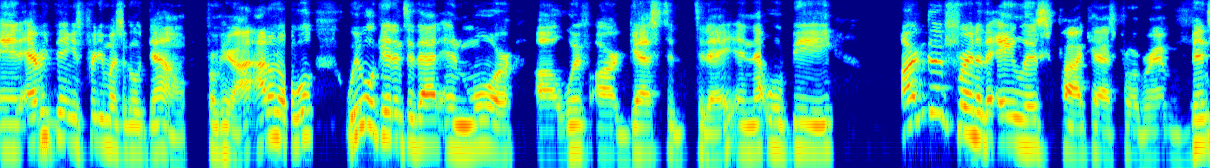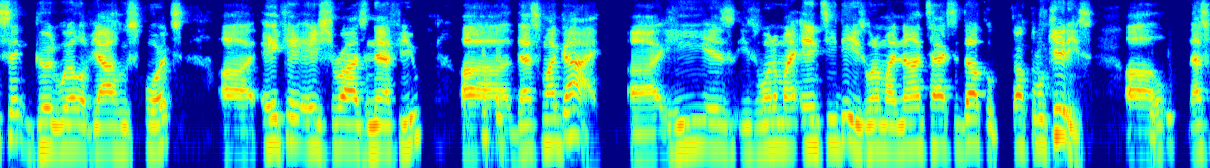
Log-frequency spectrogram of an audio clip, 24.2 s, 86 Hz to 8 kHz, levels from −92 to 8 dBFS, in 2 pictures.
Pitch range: 135-175 Hz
